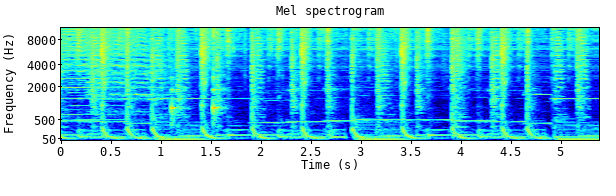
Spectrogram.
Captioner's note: corks popping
